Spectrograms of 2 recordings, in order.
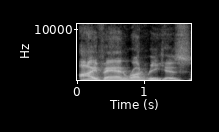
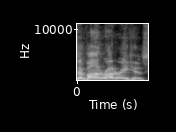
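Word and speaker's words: Iván Rodríguez: Nobody called him Ivan Rodriguez. It was Ivon Rodriguez.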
